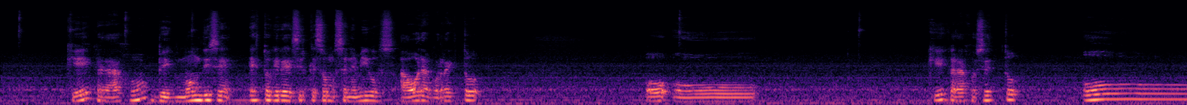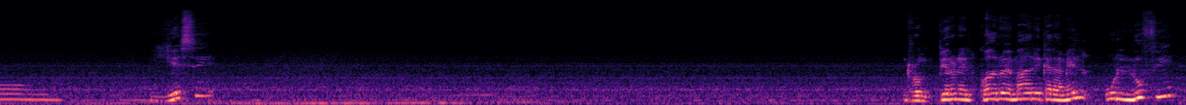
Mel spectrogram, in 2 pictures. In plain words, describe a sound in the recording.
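A young man talks with animation close to a microphone, with pauses.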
